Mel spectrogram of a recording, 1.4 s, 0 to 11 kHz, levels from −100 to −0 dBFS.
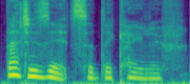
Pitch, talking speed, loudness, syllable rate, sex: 180 Hz, 250 wpm, -18 LUFS, 5.3 syllables/s, female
